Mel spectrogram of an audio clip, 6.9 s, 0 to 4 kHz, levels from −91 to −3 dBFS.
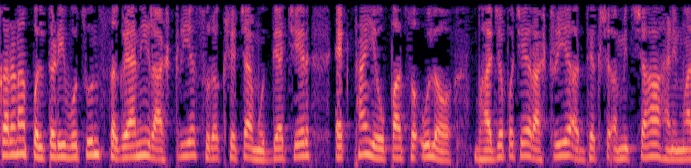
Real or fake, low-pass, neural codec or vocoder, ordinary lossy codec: real; 3.6 kHz; none; none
